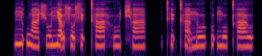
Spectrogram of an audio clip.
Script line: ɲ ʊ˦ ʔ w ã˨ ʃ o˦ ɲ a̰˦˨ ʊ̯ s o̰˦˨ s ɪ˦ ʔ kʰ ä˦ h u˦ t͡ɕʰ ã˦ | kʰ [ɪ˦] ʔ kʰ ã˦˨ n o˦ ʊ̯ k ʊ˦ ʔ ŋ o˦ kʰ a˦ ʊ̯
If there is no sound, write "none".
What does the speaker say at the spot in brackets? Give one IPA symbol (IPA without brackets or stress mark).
ɪ˦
